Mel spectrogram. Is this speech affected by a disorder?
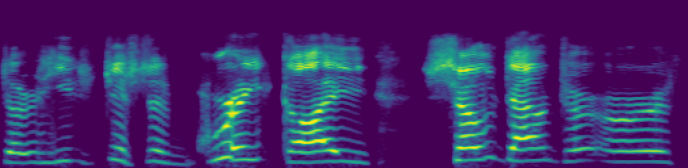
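Yes: cerebral palsy; slow walking.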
